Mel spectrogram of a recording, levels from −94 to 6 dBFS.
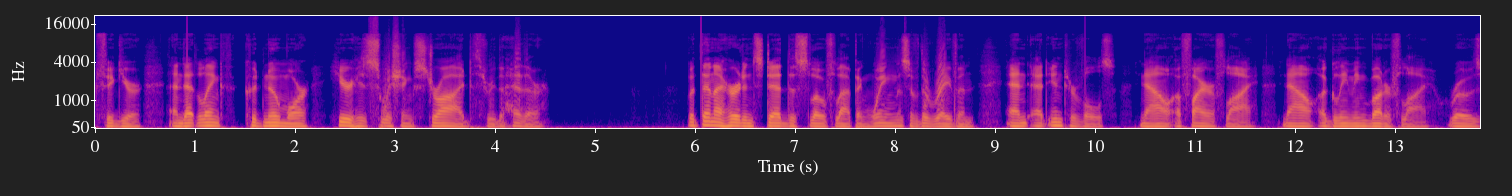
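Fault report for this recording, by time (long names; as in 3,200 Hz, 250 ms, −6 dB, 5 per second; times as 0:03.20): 0:00.92: click −14 dBFS
0:02.73–0:03.23: clipping −27 dBFS
0:03.94–0:04.34: clipping −27 dBFS
0:06.06: click −14 dBFS
0:07.79–0:08.52: clipping −24.5 dBFS
0:09.90: click −22 dBFS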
